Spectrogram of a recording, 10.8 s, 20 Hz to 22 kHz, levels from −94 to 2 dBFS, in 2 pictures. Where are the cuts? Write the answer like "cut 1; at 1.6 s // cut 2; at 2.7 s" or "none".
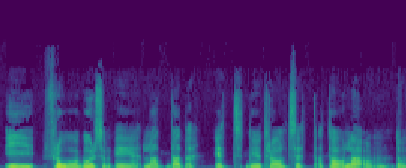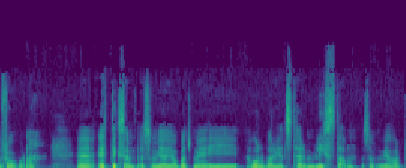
cut 1; at 2.7 s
